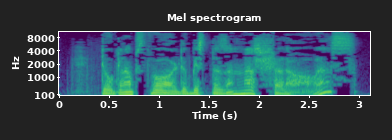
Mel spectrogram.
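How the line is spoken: Growled. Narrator (German): knurrte sie

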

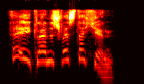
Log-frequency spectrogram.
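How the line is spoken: Cheerful calling out. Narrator (German): rief er fröhlich

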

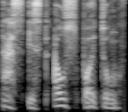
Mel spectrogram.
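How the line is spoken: Hissing. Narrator (German): fauchte sie

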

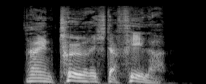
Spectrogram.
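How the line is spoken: Mocking. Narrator (German): spottete Damien

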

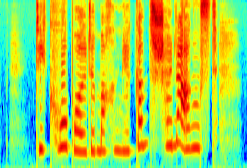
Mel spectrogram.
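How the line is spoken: Trembling, frightened voice. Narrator (German): sagte Siri mit zitternder Stimme

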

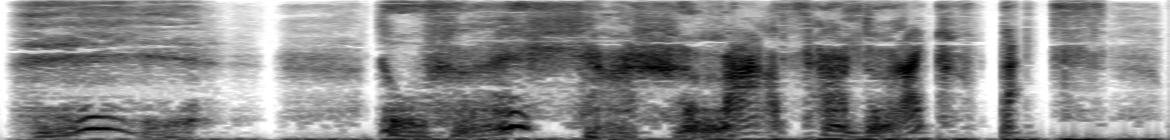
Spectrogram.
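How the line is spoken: Dragon's startled grunt. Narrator (German): grunzte der Drache verblüfft

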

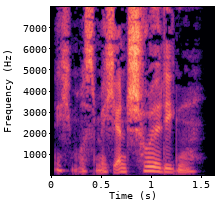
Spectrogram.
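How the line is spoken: Tired murmur. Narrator (German): murmelte Frankie müde

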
